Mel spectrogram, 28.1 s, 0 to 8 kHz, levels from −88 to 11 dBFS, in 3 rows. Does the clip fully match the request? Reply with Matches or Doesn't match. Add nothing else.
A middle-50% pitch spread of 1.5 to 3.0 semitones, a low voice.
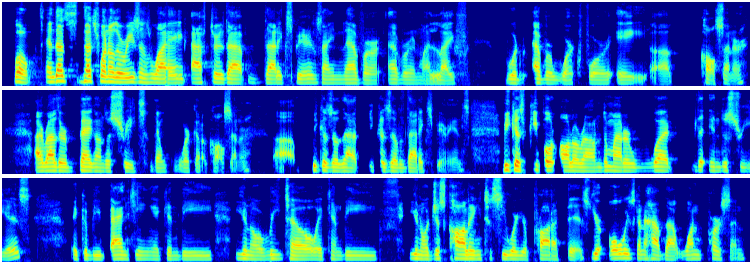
Matches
